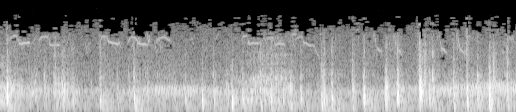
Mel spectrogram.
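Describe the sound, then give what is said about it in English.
Several soldiers' horses' hooves clip-clop in an irregular, overlapping rhythm as the company halts by a creek to water them, with creaks and rattles of tack mixed in and a faint, brief whinny-like sound. “Captain says we'll take a break here, ease those cinches, and lead the mounts down to the stream there in water.”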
